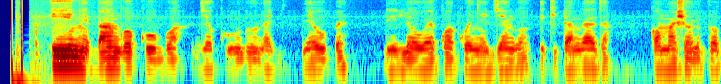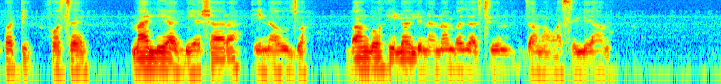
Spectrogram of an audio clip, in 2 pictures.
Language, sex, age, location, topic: Swahili, male, 25-35, Nairobi, finance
